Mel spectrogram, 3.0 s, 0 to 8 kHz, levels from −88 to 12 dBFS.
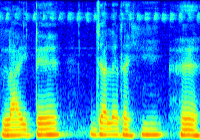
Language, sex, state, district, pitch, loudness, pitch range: Hindi, male, Uttar Pradesh, Hamirpur, 120 Hz, -16 LUFS, 115-125 Hz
